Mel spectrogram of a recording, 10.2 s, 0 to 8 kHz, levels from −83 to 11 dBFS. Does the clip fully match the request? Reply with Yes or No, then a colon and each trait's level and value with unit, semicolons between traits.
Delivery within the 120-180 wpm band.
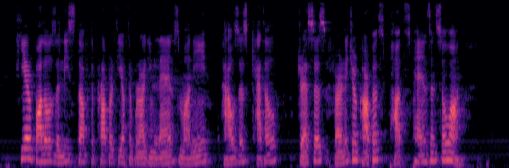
Yes: average, 140 wpm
